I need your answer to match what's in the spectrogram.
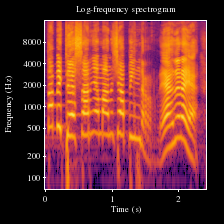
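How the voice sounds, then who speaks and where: Animated high-voiced woman preaching. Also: fast, dry recording. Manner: animated, addresses audience as "saudara". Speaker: evangelist preacher. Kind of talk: sermon storytelling with acted dialogue.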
